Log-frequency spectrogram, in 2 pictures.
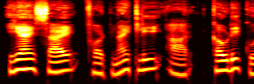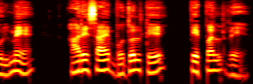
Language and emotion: Santali, neutral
